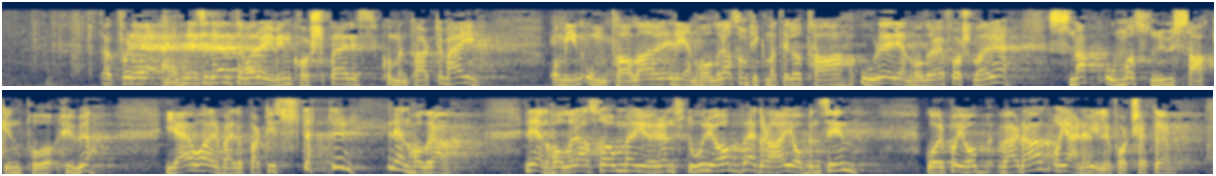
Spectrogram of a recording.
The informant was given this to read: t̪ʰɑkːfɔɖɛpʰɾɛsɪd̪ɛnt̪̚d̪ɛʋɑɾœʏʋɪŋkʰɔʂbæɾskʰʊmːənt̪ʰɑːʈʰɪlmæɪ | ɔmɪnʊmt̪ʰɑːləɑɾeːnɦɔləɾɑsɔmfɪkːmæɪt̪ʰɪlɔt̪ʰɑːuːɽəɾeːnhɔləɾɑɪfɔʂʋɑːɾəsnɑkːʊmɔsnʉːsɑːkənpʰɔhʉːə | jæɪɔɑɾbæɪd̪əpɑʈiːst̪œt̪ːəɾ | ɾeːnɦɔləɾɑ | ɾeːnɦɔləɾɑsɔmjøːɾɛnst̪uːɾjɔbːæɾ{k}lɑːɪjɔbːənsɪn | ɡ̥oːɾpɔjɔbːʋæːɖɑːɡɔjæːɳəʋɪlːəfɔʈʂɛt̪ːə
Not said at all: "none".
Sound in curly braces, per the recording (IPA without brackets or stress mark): ɡ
